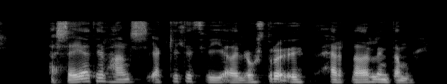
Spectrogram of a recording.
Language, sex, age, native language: Icelandic, male, 30-39, Icelandic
